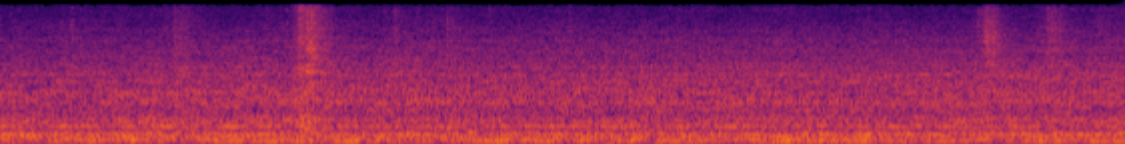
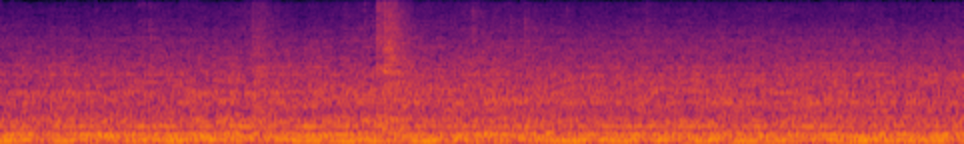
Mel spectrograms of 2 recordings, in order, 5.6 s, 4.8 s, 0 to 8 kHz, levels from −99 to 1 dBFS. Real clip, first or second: second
